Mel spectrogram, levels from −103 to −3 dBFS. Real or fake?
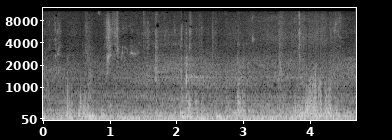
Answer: real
